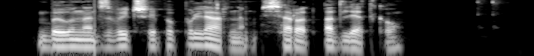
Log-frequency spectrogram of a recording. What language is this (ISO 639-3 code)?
bel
